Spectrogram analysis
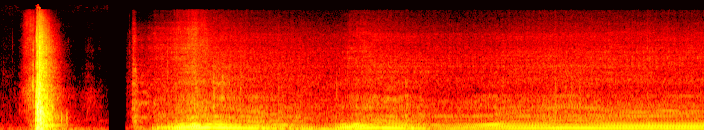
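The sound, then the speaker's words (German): A sharp thud, then a car engine cranks to life and revs upward twice in quick surges before settling into a steady driving drone as the car sets off in pursuit. No talking. “Los in den Wagen, schnell hinterher!”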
